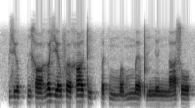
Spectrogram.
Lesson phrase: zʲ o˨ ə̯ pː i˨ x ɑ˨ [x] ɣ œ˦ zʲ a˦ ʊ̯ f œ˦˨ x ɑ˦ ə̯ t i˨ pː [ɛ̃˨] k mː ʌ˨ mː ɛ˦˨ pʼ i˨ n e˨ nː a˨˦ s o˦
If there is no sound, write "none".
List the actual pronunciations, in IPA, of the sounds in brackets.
none, ɛ˨

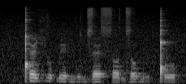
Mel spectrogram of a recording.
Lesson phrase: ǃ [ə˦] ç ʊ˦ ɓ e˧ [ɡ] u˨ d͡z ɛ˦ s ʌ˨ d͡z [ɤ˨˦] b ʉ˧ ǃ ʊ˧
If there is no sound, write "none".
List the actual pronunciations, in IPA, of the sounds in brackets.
ɛ˦, ɡ, ɤ˦

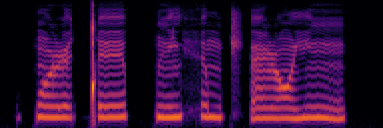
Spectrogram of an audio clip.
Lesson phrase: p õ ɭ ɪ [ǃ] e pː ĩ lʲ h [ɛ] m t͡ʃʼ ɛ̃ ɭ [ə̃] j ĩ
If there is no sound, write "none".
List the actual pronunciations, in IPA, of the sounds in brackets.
ǃ, ɪ, ɔ̃

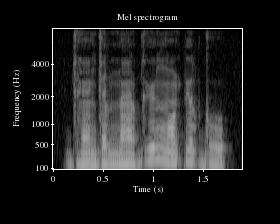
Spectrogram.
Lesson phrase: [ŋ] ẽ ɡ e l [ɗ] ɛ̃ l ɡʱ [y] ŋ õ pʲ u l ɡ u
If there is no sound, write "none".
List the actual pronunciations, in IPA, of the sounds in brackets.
ɡʱ, n̪, y

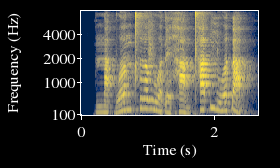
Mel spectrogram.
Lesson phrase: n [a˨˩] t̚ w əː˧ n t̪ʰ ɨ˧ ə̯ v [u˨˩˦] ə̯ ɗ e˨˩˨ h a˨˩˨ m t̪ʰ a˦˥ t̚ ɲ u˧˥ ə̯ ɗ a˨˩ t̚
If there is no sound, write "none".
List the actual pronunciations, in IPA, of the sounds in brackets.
a˨˩, u˨˩

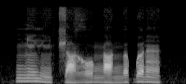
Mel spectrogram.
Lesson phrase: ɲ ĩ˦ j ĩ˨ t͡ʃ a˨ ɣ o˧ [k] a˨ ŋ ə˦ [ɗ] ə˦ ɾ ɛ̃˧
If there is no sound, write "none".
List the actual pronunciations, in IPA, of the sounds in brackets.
ŋ, ɓ

